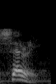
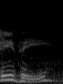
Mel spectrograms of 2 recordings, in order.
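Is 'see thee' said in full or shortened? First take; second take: shortened; full. First: The two words are run together and reduced. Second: Both words are said fully and separately. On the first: "We shorten it to, ... We say Sari" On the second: "instead of see thee"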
